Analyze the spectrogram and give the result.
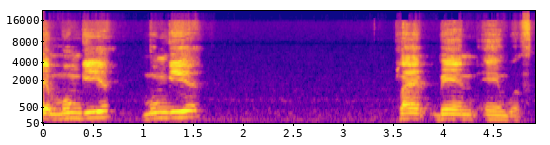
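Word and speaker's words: Munguía: Mungia.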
